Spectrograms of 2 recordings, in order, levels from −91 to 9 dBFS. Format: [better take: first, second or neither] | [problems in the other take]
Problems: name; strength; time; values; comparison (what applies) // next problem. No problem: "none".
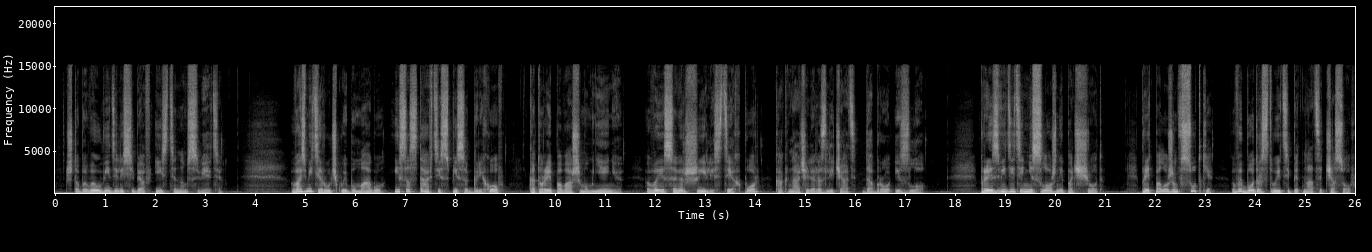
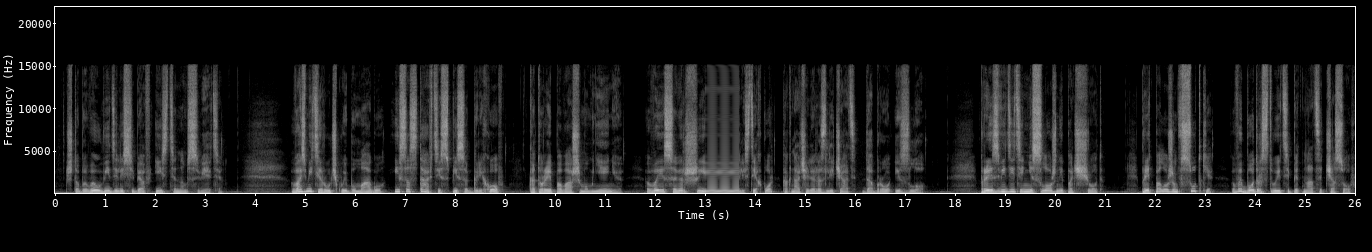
first | audio freezing; at 13 s for 0.5 s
